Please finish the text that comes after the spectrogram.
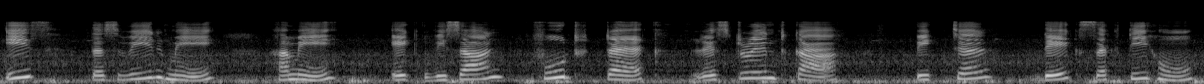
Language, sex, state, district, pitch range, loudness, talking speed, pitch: Hindi, female, Uttar Pradesh, Hamirpur, 205-285 Hz, -23 LUFS, 70 wpm, 230 Hz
